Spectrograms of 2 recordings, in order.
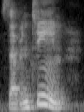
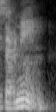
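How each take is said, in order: First: The T sound is clearly pronounced. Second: The T sound is hardly pronounced. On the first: This is how others usually say it. "you would say seventeen" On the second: This is how the speaker's family says it. "I say seventeen"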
